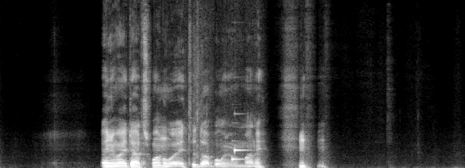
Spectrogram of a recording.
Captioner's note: chuckle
